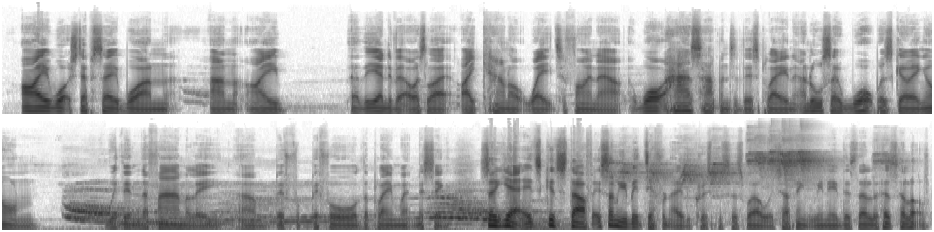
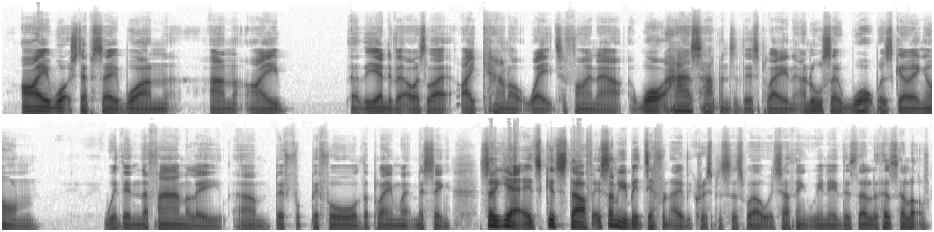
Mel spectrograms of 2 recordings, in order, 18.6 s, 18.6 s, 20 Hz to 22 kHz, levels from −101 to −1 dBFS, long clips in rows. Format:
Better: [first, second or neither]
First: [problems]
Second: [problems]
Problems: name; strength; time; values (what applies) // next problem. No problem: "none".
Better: second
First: animal sounds; loud; throughout; 4 dB below the speech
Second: none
